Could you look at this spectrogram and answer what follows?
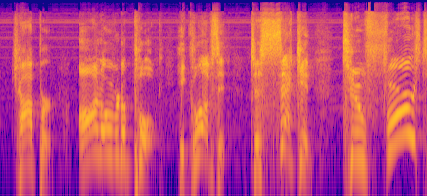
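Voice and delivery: sportscaster's quick excited call; excited play call. Real, not acted. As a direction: ride the play with the fielders. Live call of a fielding play.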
